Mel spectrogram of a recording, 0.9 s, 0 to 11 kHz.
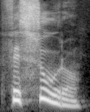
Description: fessurare v.; fessuro [ fe SS2 ro ]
